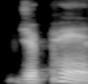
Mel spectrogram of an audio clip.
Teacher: L'accent, c'est sur la deuxième syllabe, pen.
